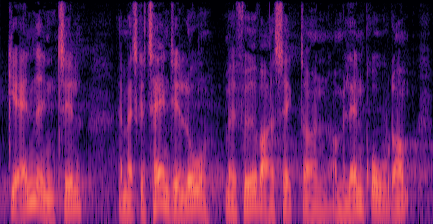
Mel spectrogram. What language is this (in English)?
Danish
